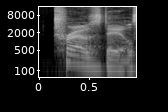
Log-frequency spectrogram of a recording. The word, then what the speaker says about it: Trousdale: So I looked up an interview. I watched interviews until I found one where he introduces himself and says, "Hello, I'm Gary Trousdale." So even if the name should be pronounced Trousdale or is pronounced Trousdale by some people, he says Trousdale.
